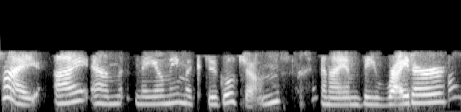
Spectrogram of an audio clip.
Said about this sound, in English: And the audio quality is a little wonky, but it was most certainly over the phone.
